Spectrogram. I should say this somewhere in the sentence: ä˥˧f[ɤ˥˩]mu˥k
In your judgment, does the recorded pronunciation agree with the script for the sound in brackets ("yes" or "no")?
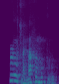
yes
